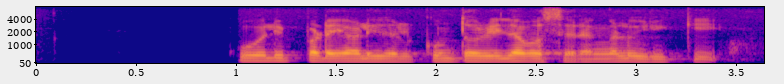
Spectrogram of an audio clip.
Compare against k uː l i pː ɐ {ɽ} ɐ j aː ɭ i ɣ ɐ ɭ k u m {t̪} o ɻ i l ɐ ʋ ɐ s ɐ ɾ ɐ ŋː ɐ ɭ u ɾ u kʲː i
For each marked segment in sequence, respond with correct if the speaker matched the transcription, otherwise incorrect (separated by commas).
correct, correct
